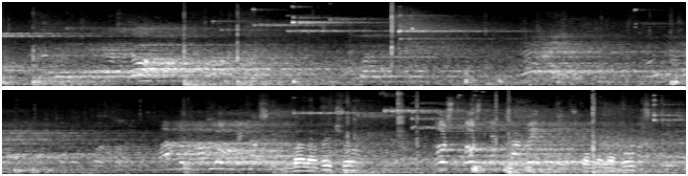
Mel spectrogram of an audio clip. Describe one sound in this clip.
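A man shouts instructions loudly from the sideline.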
